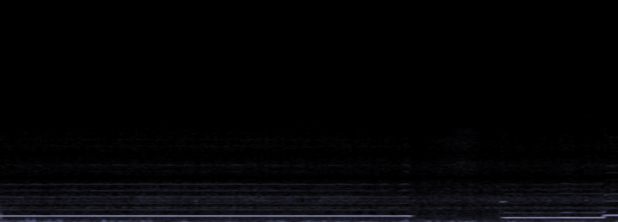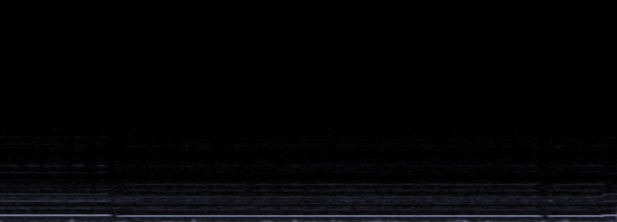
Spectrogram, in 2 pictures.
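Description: Native American flute playing a slow melody of long held notes. A long note of about four seconds is followed by a short pause, then a low note steps up to a higher one, and another long note is held to near the end.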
